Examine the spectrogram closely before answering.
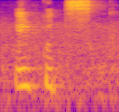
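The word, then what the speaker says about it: Irkutsk: एंड इरकुत्स्क इज़ अ for centre, ठीक है, इरकुत्स्क, ठीक है, दिस इज़ द प्रोनाउंसिएशन।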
